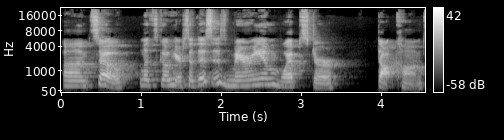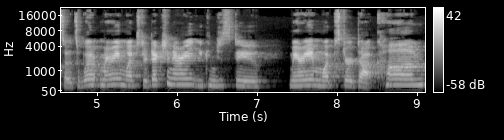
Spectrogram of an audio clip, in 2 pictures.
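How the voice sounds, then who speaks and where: A loud, energetic woman's voice with a bright, sharp tone, fairly high pitch, ordinary pitch variation and a fairly slow pace, amid audible room echo. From East Dallas, Texas. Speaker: college professor. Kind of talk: recorded lecture tutorial. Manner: casual, conversational.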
